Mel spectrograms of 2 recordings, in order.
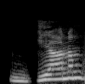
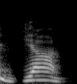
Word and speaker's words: ज्ञान: इसका उच्चारण आप ठीक करेंगे। क्या करेंगे? ज्ञान। इसमें क्या है? वास्तव में मैंने वर्णो उच्चारण की नौ कक्षाएं आपको दी है। उनको अवश्य पढ़ लीजिएगा। नहीं पढ़ा है आपने तो। इसके अंदर वास्तव में क्या है? ये ज ञ और ये आ ऐसा ज्ञान नहीं है क्या ज्ञान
